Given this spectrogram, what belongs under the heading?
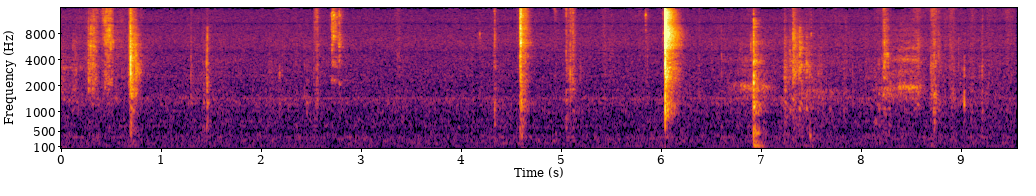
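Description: Scissors snipping Christmas wreath ribbon, a few sparse sharp clicks and snips close by in a quiet room, one crisper cut standing out midway.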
